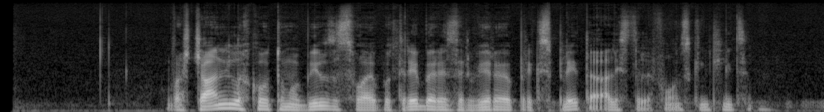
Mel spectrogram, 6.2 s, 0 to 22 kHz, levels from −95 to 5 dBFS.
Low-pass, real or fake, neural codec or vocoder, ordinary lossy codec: 19.8 kHz; fake; codec, 44.1 kHz, 7.8 kbps, Pupu-Codec; none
